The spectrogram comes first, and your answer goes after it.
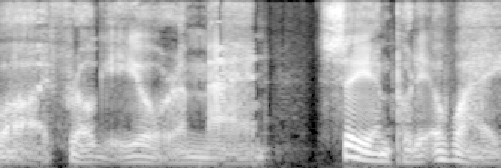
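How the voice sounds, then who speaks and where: A man's growling, put-on character voice, pitched very deep and low. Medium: read story. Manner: roaring, hearty.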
